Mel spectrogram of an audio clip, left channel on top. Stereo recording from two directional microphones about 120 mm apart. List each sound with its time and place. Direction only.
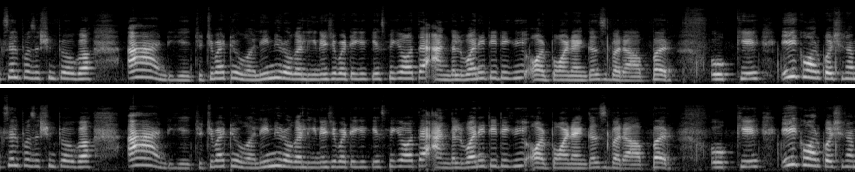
0.7 s a woman's voice: 25° left (ahead or behind)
